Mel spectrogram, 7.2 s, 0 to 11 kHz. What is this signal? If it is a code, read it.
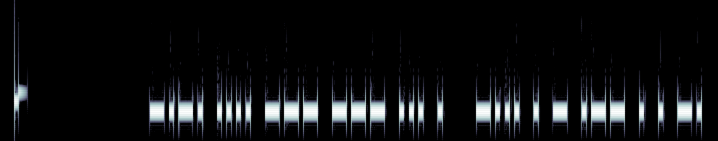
Morse code, heard as a keyed tone, about 25 wpm, 700 Hz. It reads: CHOOSE BETWEEN
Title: Sentences from Top 1000 Words - Review Part 4 - 25wpm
